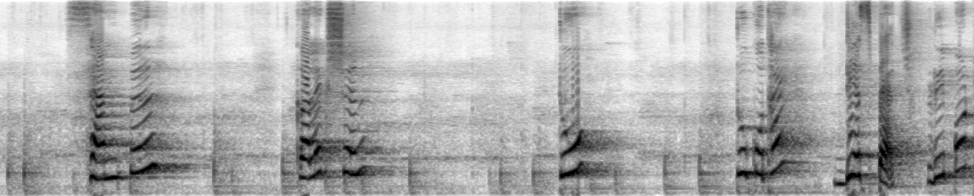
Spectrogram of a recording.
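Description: A young woman speaks clearly into a close microphone.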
